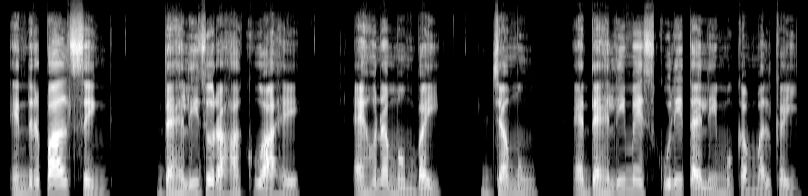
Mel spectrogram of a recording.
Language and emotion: Sindhi, neutral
